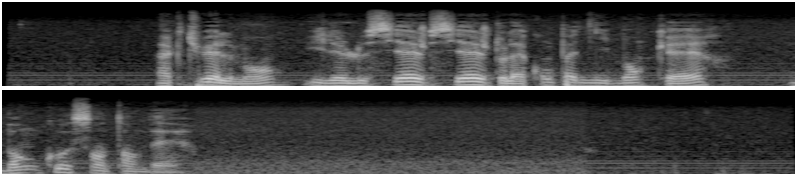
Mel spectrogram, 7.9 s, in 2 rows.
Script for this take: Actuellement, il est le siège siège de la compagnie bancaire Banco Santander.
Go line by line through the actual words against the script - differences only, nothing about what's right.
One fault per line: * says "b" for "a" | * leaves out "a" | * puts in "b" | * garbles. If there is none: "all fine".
all fine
